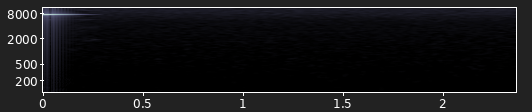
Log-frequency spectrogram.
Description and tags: Horror Inspect Sound, UI, or In-Game Notification 02
Horror Inspect Sound, UI, or In-Game Notification.
If you enjoyed the sound, please STAR, COMMENT, SPREAD THE WORD!🗣 It really helps!
More content Otw!
beep, menu, ui, blip, user, option, game, interface, App, film, casino, movie, Bleep, click, button, select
